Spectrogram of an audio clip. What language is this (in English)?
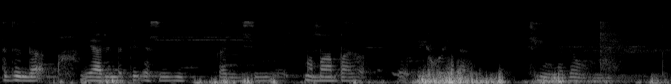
Manipuri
